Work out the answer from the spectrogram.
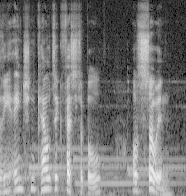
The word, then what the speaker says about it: Samhain: date back to the ancient celtic festival of sewin it's actually spout s-a-m-h-a i n but pronounced so in the celts who lived 2 000 years ago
